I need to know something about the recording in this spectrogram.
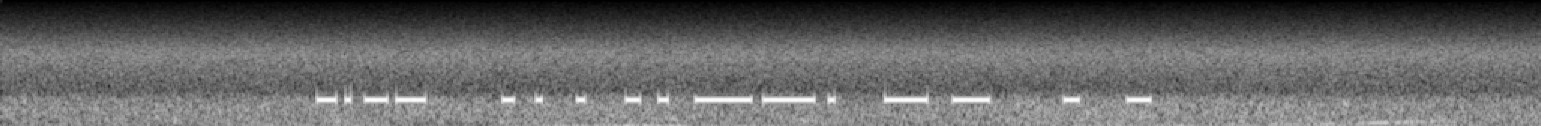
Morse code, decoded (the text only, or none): none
